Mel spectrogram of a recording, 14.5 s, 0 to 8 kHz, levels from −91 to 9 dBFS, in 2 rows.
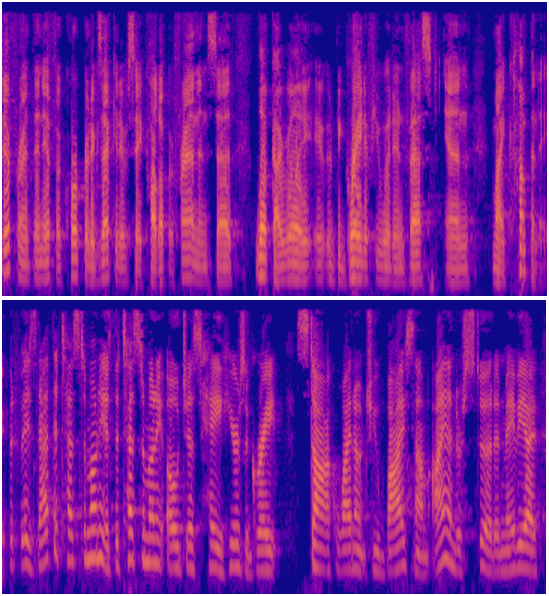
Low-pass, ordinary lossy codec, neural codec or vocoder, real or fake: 7.2 kHz; MP3, 48 kbps; none; real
